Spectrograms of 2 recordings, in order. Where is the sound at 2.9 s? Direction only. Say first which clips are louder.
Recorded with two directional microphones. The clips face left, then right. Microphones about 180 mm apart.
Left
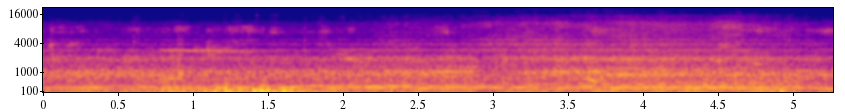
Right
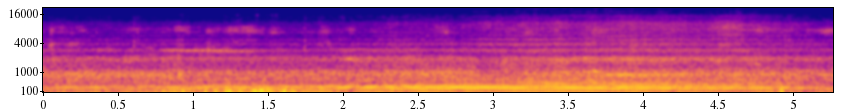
Right 9 dB; 50° right (ahead or behind).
